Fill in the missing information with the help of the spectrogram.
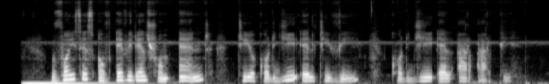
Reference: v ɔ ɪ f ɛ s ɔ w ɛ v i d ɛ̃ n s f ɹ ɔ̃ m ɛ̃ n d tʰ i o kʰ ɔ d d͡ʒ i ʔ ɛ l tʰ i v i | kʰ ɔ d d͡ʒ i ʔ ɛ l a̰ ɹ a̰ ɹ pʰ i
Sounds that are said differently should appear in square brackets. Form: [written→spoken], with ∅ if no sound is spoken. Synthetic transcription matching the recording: v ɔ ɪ [f→s] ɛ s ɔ [w→v] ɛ v i d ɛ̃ n s f ɹ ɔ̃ m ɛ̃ n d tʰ i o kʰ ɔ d d͡ʒ i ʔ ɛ l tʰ i v i | kʰ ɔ d d͡ʒ i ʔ ɛ l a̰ ɹ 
